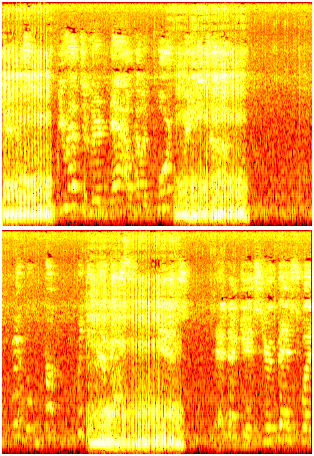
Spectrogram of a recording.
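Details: Pug Tater napping: loud, rough, rattling snores alternating with snorting, gurgling exhalations from a small flat-faced dog.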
